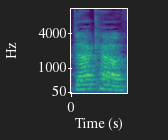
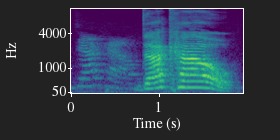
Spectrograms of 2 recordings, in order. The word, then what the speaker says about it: Dachau: making a video do you know how to pronounce that one concentration camp that spelled das know da CH a you Dachau thank you thanks guys wait I forgot to say it Oh speak this language Dachau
